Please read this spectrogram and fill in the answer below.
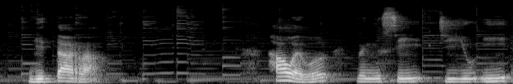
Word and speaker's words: guitarra: Same rule applies to the combinations of GUE and GUI. The U is silent. It also helps to maintain the G sound as we have in the English word go.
